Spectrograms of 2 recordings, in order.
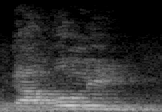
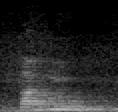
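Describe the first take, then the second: First: The letter name is said fully as two parts. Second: The letter name is clipped into a short form. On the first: The speaker calls it right. "আসলে এর উচ্চারণটা হচ্ছে কি? ডাবল ইউ" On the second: The speaker calls it wrong. "আমরা কি করি? ডাব্লিউ"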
